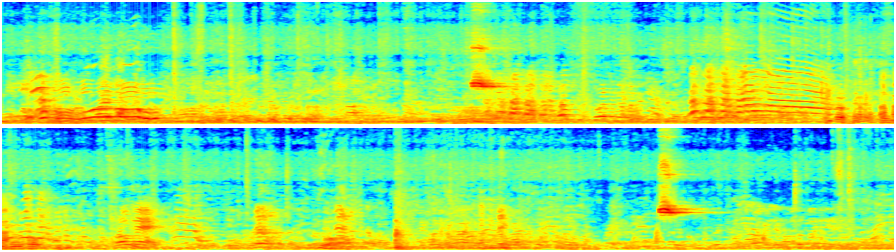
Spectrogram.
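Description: Men shout and call out across an open court.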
